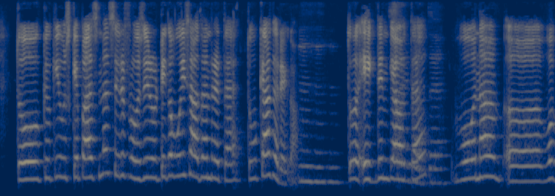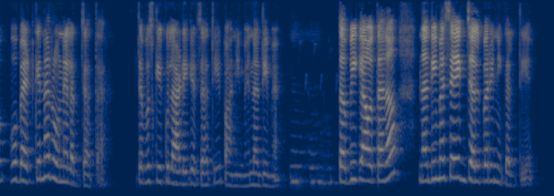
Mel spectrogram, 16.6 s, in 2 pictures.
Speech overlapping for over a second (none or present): none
